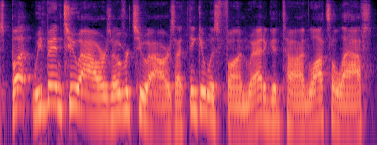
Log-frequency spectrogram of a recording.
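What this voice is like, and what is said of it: Strained voice from sore throat. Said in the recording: “my throat is killing me. It's like my sore throat. I think I'm losing my voice.”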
